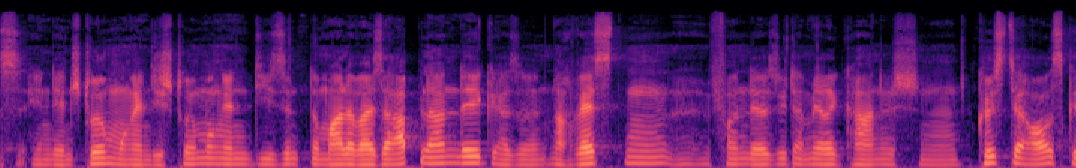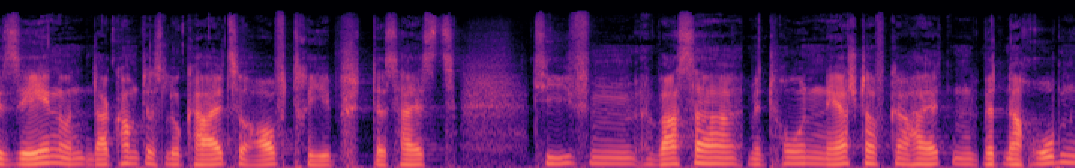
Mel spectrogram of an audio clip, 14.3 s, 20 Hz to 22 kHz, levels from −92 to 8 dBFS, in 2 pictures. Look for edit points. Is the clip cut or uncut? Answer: uncut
